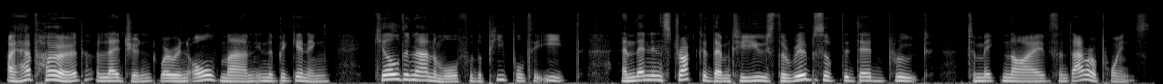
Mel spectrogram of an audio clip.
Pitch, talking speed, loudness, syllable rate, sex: 170 Hz, 190 wpm, -18 LUFS, 5.0 syllables/s, male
